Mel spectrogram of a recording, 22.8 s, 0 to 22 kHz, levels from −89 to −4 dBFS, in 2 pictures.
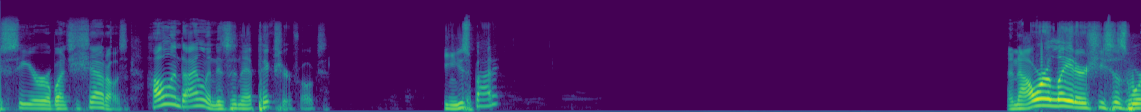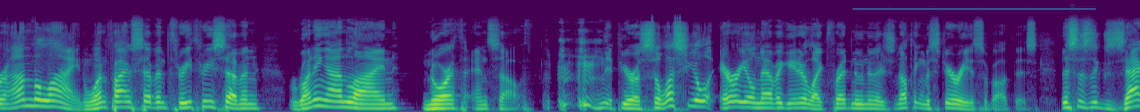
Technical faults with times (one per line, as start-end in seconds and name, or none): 2.21-5.89 Bluetooth SBC bit pool drop
10.23-12.69 Bluetooth SBC bit pool drop
17.81-19.01 Bluetooth SBC bit pool drop
19.93-22.36 video or display buzz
